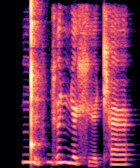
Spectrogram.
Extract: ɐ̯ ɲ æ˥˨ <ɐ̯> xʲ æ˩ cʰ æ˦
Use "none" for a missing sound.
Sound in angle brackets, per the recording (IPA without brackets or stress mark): none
